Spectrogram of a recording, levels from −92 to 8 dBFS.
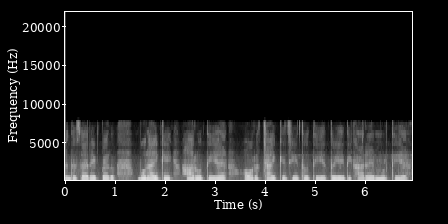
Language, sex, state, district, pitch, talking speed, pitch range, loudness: Hindi, female, Uttar Pradesh, Varanasi, 215 Hz, 170 wpm, 205-230 Hz, -15 LUFS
